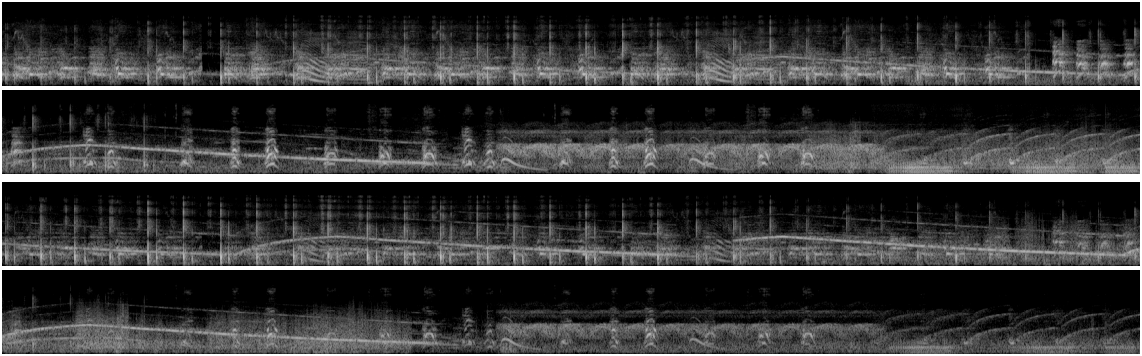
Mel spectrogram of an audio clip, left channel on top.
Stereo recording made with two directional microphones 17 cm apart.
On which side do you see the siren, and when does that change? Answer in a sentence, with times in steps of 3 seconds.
In this clip you hear the siren on the right from 0 s, in the centre from 12 s and on the left from 15 s.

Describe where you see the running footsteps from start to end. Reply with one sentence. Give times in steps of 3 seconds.
You can hear the running footsteps on the right from 0 s, in the centre from 3 s, on the left from 6 s and not at all from 15 s.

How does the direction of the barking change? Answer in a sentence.
You can hear the barking stay put.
